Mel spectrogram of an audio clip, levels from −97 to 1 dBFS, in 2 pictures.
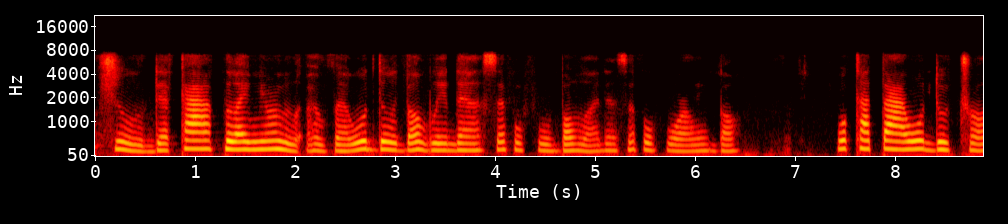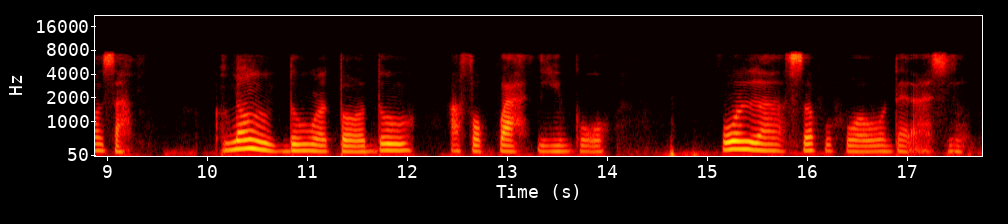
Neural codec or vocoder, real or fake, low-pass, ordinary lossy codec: codec, 16 kHz, 0.5 kbps, FunCodec, trained on LibriTTS, 25 frames a second; fake; 7.2 kHz; Opus, 16 kbps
